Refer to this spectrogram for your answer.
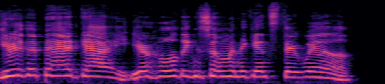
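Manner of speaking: exasperated, fed-up, high-pitched and frustrated. Retelling arguing with a villain in a game: imitating frustrated players. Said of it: "We're getting so frustrated with the villain".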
